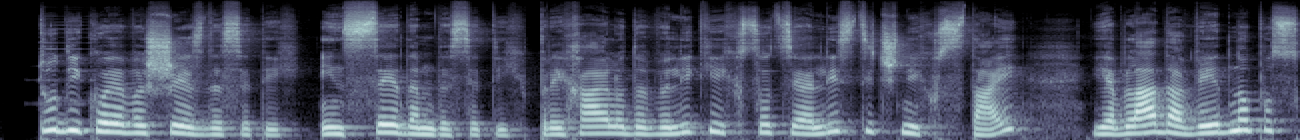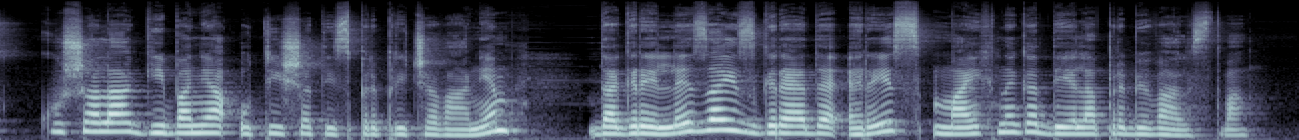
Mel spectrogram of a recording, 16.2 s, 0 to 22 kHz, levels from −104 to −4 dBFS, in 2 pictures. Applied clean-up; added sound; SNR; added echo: neural mask model DeepFilterNet 3.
